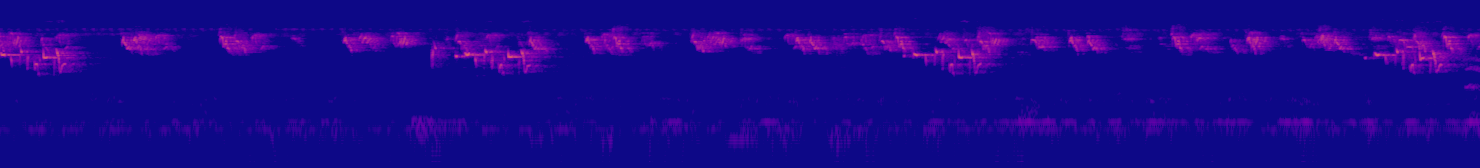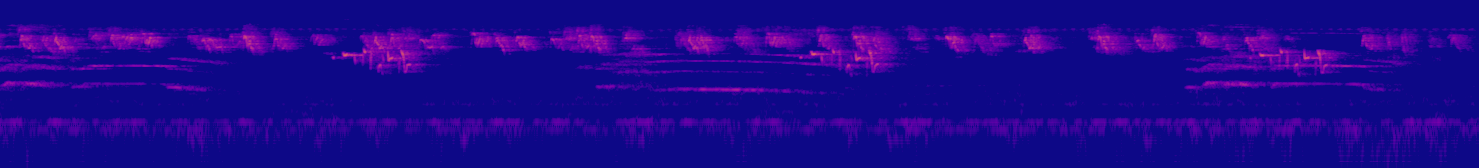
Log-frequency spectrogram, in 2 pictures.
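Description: Birds chirping faintly, a quick unbroken run of short high chirps, with a lower whistled note that bends up and down coming in about every six seconds.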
